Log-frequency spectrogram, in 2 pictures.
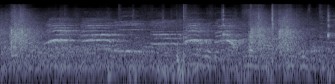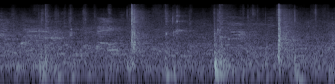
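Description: A badminton rally with sharp racket strikes on the shuttlecock, the clearest about seven seconds in and just after nine, and short squeaks of shoes on the court floor in the first few seconds. The sounds echo in a large hall.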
